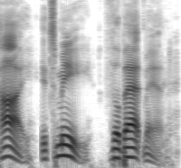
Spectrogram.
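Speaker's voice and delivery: plain, ungravelly voice, slow and unhurried. Quoting a Batman who just talks normally instead of gravel: Batman in a normal voice. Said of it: "He's like".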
